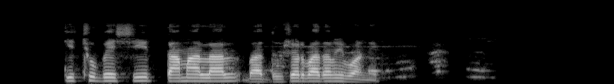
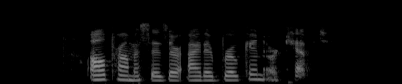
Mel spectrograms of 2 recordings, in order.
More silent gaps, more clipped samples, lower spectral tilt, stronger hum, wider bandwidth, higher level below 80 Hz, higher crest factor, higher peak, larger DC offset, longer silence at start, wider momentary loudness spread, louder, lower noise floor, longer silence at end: neither; neither; first, -6.5 dB/octave vs -4 dB/octave; neither; second, 7.2 kHz vs 9.4 kHz; first, -68 dBFS vs -84 dBFS; about the same, 20 dB vs 22 dB; first, -2 dBFS vs -20 dBFS; neither; second, 0.65 s vs 0.9 s; first, 18 LU vs 10 LU; first, -19 LUFS vs -39 LUFS; second, -80 dBFS vs under -90 dBFS; first, 1.3 s vs 0.75 s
